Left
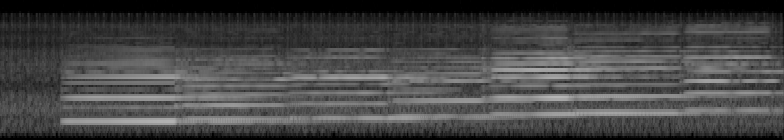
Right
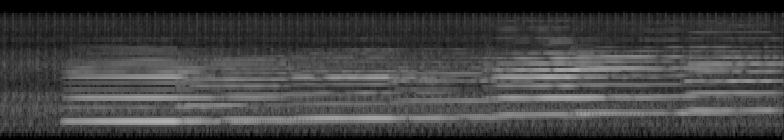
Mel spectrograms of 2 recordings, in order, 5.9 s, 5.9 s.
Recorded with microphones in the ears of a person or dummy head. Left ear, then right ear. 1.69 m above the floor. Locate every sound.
0.5 s a violin: 50° left (ahead or behind), 3 m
